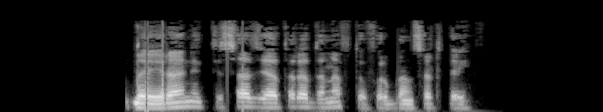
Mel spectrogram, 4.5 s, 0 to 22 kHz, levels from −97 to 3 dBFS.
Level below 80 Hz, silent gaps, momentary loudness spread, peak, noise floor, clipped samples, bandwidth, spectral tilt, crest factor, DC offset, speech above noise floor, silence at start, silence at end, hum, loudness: -52 dBFS; none; 13 LU; 0 dBFS; under -90 dBFS; under 0.1%; 11.5 kHz; -5 dB/octave; 20 dB; under 0.1%; over 72 dB; 1 s; 1.05 s; none; -19 LUFS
